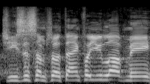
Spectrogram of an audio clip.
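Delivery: very high, loud, desperate panicked cry. Recounting the moment a driver pulled across two lanes of traffic: retelling calling out. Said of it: "I literally called out".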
